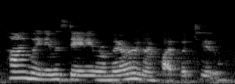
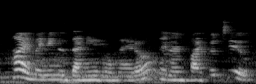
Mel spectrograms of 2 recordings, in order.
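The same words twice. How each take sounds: First: Romero is said with a plain American R. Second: Romero is said with a strongly rolled R.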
